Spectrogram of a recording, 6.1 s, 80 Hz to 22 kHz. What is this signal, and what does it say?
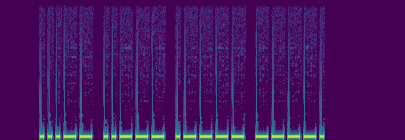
Morse code, heard as a keyed tone, about 20 wpm, 700 Hz. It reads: 3219
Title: Four Letter-Number Combinations - 20wpm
